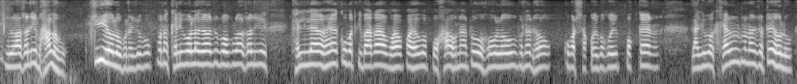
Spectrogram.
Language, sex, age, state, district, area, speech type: Assamese, male, 60+, Assam, Dibrugarh, rural, spontaneous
